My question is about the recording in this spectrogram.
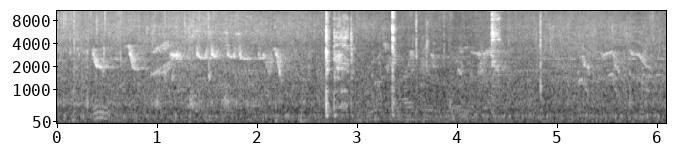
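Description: Luchi deep-frying in a wok of hot oil, sizzling as a spatula presses and turns it, with a few sharp clicks. Birds chirp in the background.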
